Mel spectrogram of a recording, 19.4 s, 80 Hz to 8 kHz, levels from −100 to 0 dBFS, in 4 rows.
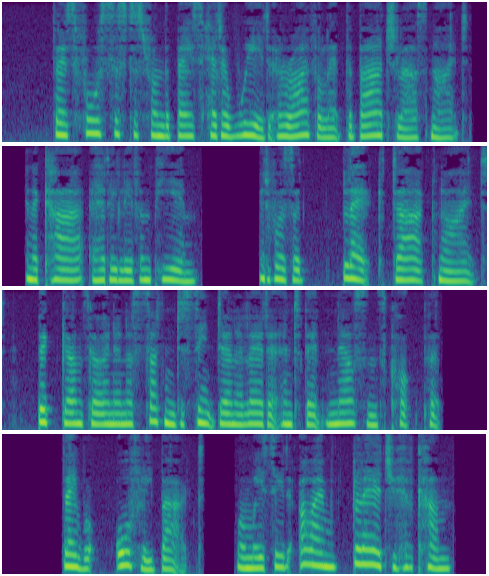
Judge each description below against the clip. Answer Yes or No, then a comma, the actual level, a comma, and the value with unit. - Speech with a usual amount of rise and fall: No, narrow, 2.1 semitones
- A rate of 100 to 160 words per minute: No, average, 170 wpm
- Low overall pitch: No, high, 220 Hz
